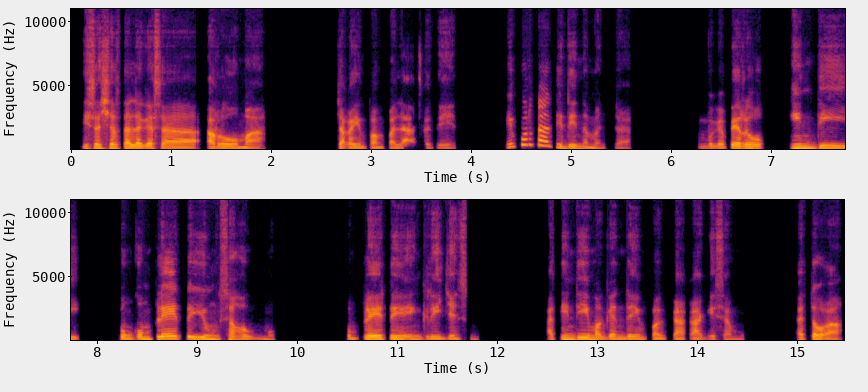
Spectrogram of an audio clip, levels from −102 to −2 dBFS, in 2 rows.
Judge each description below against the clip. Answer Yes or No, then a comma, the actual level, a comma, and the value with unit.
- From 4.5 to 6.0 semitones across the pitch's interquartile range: Yes, average, 4.9 semitones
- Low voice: Yes, low, 125 Hz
